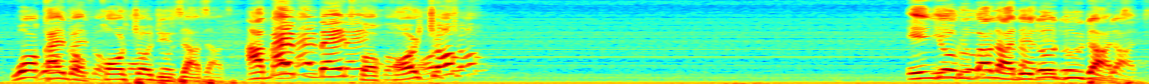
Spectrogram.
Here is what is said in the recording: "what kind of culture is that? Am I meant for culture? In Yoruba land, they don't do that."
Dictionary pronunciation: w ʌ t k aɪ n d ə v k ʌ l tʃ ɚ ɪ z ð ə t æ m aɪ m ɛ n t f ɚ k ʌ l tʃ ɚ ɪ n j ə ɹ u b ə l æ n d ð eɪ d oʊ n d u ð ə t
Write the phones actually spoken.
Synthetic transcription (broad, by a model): w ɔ t k aɪ n d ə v k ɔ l tʃ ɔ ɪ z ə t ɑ m aɪ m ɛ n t f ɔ k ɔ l tʃ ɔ ɪ n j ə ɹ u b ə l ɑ d eɪ d oʊ n d u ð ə t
